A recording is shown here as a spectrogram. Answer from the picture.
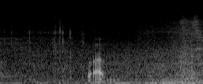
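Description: Low rumble of handling and air noise on the microphone as the camera is carried quickly through the workshop, with a brief voice sound about a second in.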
